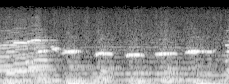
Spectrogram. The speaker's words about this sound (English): Put on that grin and start right in to whistle loud and long.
